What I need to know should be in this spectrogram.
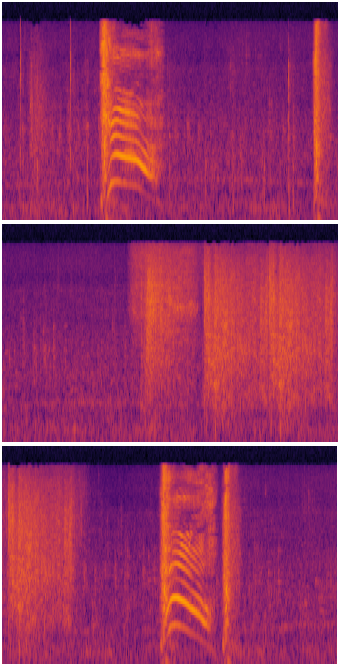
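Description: A video game weapon swings with a sharp ringing swoosh.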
